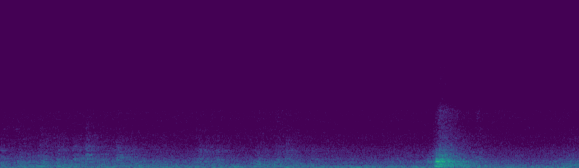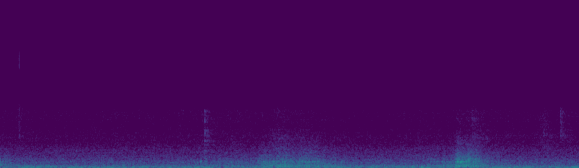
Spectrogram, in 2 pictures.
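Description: Steady low hum of a commercial kitchen, with a sharp knock about three seconds in and a lighter knock near the end, as things are handled and set down at the counter.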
